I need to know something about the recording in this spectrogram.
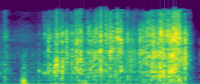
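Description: A sheet of tracing paper rustling and crackling as it is handled and turned around on a cutting mat, a continuous crinkle lasting about a second and a half.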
